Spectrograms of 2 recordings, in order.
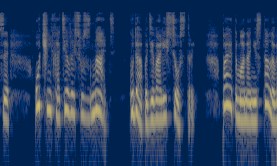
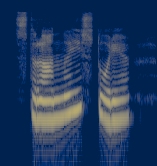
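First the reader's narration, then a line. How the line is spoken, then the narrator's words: Drawled. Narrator (Russian): протянула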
